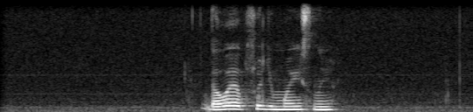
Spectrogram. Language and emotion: Russian, neutral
